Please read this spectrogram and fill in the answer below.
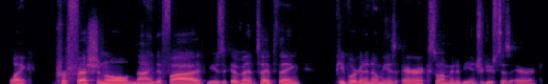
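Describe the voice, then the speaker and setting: A man's fairly low-pitched, fairly even delivery at a moderate pace, an ordinary speaking voice against a quiet background. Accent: American. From Michigan, Detroit area. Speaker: artist manager and indie label owner. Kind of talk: casual chat.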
